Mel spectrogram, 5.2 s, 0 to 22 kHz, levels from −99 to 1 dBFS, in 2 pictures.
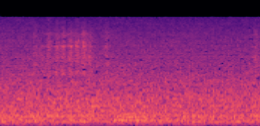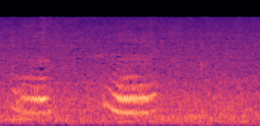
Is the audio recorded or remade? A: remade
